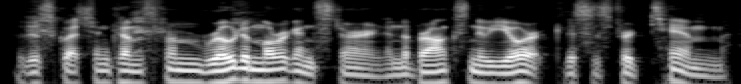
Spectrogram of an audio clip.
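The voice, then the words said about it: Deep late-night FM DJ voice. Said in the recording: “drop that octave, that voice, like a full octave. I need a late night FM DJ voice”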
